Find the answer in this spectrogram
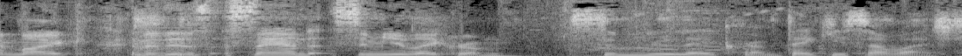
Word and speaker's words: simulacrum: The pronunciation is simulacrum.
